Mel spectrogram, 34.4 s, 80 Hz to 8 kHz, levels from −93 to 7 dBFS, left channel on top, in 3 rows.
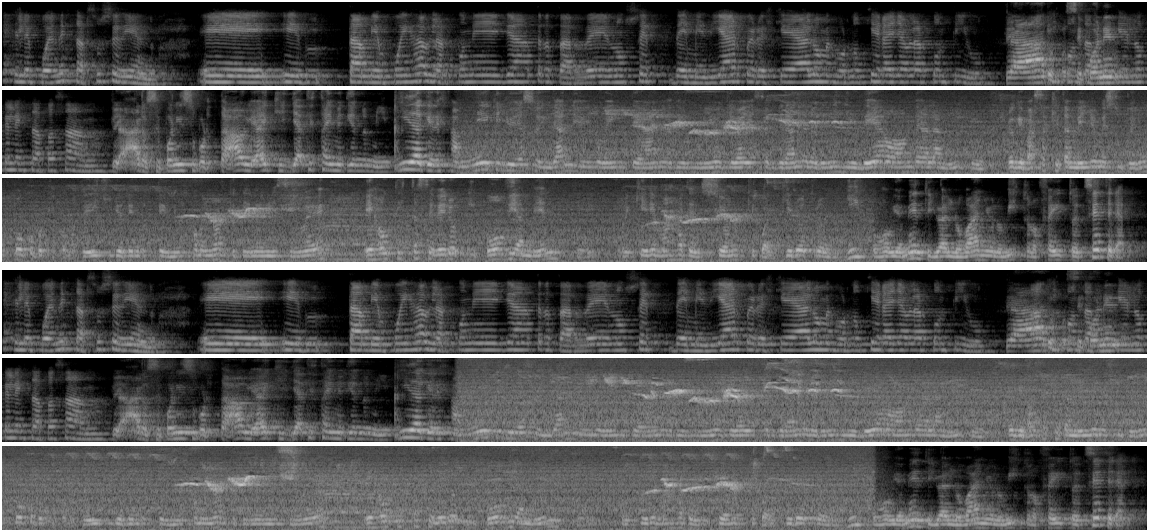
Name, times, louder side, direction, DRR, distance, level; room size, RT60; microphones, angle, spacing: voice 1, 0.0-9.8 10.3-12.5, right 1 dB, 5° right, 6 dB, 2.3 m, -40 dB
voice 2, 10.0-11.2 12.6-34.1, left 2 dB, 90° left, 8 dB, 2.1 m, -32 dB
sound 1, 16.0-31.6, right 7 dB, 60° right, 2.7 m, -32 dB
29.5 x 20.0 x 7.2 m, 0.72 s
head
